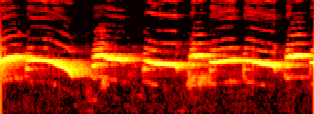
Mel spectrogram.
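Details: Continuous whistled song of a Chinese hwamei in the old-forest voice style, a string of long, gently wavering pure notes with slight rises and falls, delivered without a break for over three seconds.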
